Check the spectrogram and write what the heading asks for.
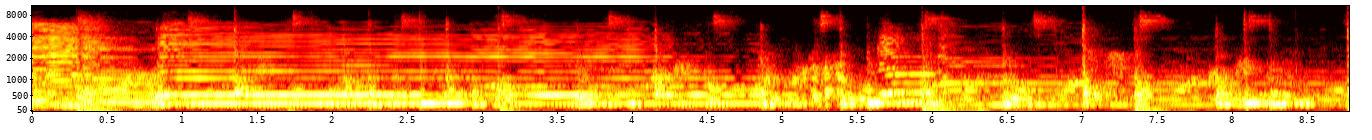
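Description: Saxophone, a tenor by its look, played live, holding long notes with a band's drum strikes beneath.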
